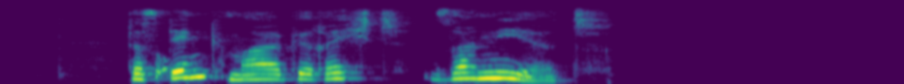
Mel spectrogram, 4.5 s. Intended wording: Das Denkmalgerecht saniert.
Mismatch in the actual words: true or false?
false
